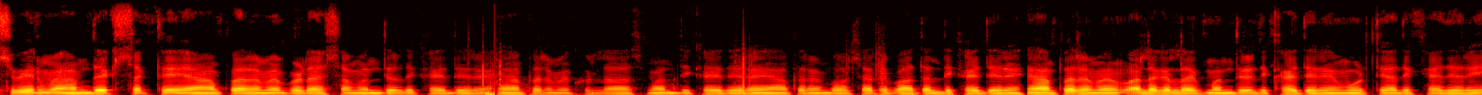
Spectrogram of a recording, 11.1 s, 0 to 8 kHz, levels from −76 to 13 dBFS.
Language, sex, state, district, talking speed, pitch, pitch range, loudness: Hindi, male, Maharashtra, Aurangabad, 260 wpm, 110 Hz, 105-110 Hz, -19 LUFS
